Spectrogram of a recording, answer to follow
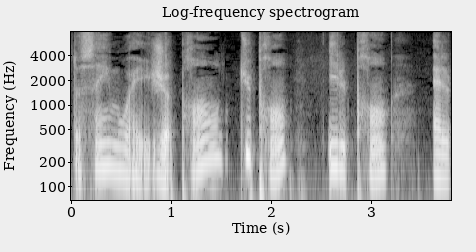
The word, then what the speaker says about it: prends: Okay, so you can see that we've got S at the end and then D as well, but then we don't pronounce them. So actually the only thing we will pronounce for this form is P-R-E-N, and it's the sound prend.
